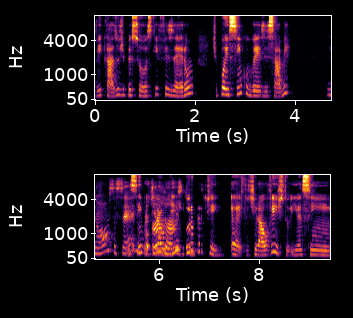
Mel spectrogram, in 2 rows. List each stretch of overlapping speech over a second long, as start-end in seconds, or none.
5.3-6.7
